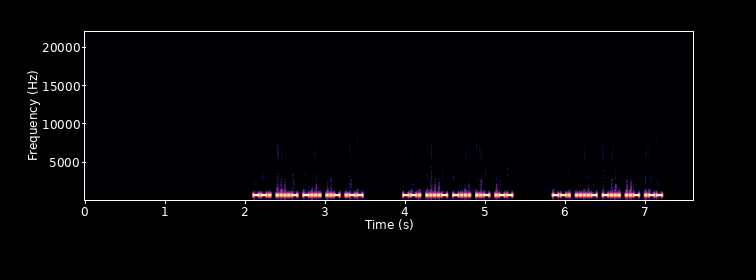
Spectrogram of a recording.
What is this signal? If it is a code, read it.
Morse code, heard as a keyed tone, about 51 wpm, 700 Hz. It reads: G4BUW G4BUW G4BUW
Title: DXCC-100 Call Signs - 5 Characters - Repeated 3x - 50wpm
